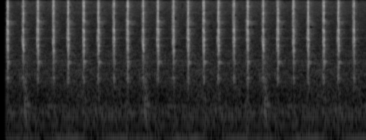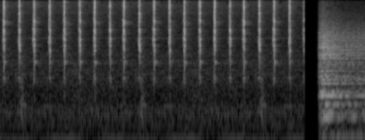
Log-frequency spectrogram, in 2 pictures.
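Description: Clock-ticking sound effect: rapid, even ticks, between four and five a second, over a faint steady low hum.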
